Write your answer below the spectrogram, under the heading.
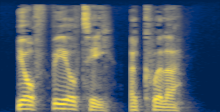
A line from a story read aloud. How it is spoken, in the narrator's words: he says flatly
